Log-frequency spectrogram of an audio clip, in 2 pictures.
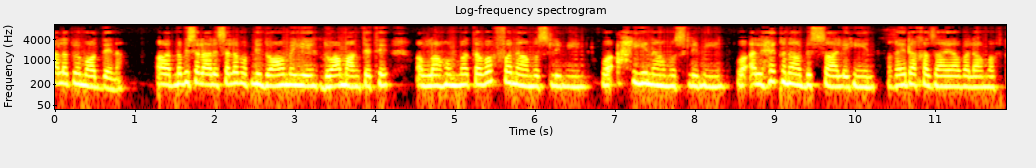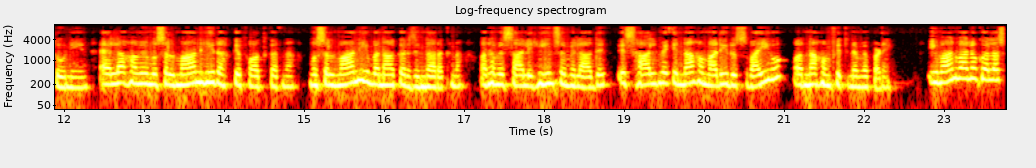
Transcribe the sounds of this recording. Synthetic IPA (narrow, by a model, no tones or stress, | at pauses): aːlət̪mẽmɔːt̪̚d̪eːnaː | ɔːɾnɐbisɐlːaːɐlɛːsɐlːəmɐpnid̪ʊaːõmẽjed̪ʊaːmãːŋɡ̚t̪et̪ʰeɐlːaːɦʊmːat̪ɐʋɐfːanaːmʊslɪmiːnʋɐʔɐħjɪnaːmʊslɪmiːnʋɐʔɐlɦɪqnaːbɪsːaːlɪɦiːnɣɛːɾaxɐzaːjaʋɐlaːmɐft̪uːniːnɛːlːaɦɐmẽmʊsəlmaːnɦiɾɐɦkefɔːt̪kɐɾnamʊsəlmaːnɦibɐnaːkɐɾzɪ̃nd̪aɾɐkʰna | ɔːɾɦɐmẽsaːlɪɦiːnsemɪlaːd̪eɪsɦaːlmẽkenaɦɐmaːɾiɾʊsʋaːiɦoɔːɾnaɦɐmfɪt̪nemẽpɐɽ̤ẽː | iːmaːnʋaːlõkoɐlːa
